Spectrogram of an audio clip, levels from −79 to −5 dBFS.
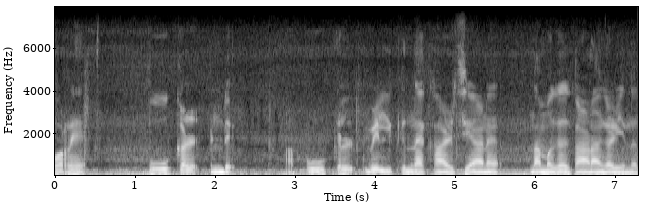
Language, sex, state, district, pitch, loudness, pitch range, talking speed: Malayalam, male, Kerala, Kasaragod, 95 Hz, -14 LUFS, 90-105 Hz, 80 wpm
